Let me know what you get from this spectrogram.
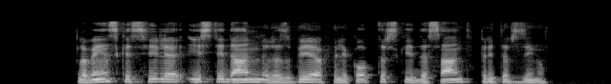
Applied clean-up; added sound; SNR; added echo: neural mask model DeepFilterNet 3.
